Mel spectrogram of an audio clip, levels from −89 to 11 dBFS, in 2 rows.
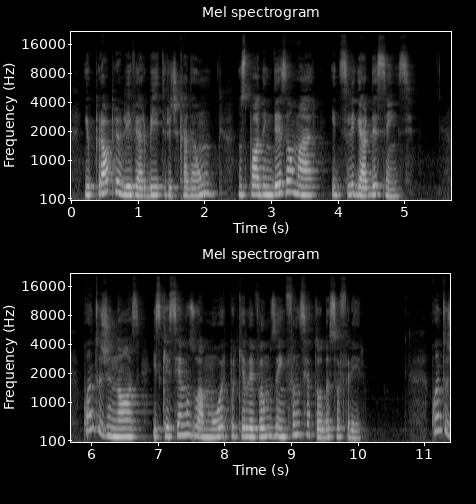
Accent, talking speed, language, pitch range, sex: Brazilian, 140 wpm, Portuguese, 190-215 Hz, female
